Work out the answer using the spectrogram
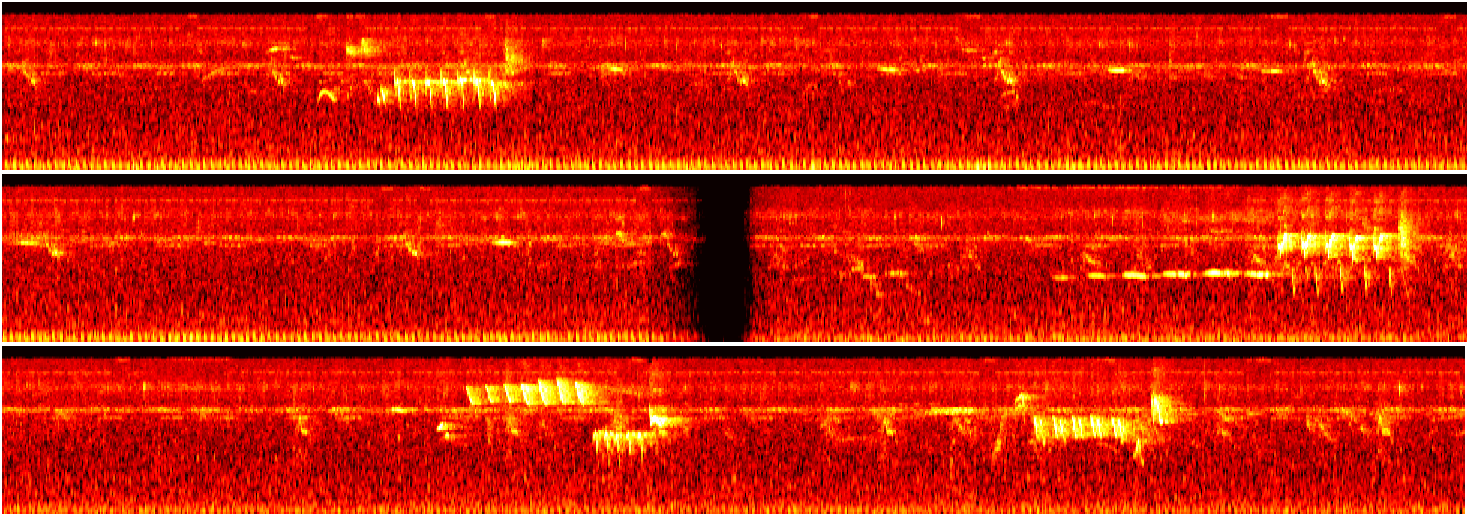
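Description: Songbirds singing: short, rapid trills repeated every few seconds, over a faint steady high tone. The sound drops out for a moment about halfway through.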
